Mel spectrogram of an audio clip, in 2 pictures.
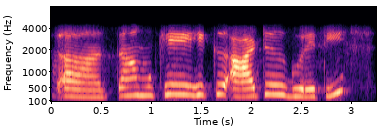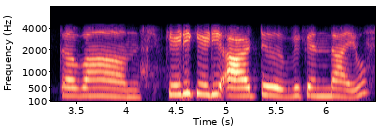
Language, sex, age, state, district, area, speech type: Sindhi, female, 18-30, Delhi, South Delhi, urban, conversation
